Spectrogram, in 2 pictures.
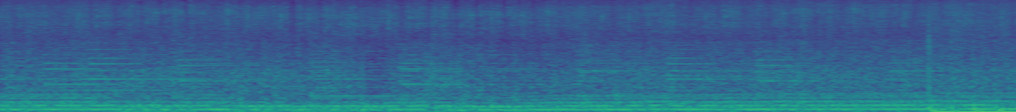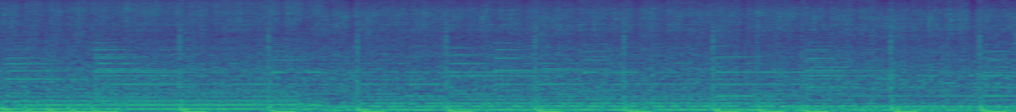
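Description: A rally car engine roars steadily in the My Summer Car video game during a rally second stage, loud and continuous, its pitch shifting partway through as the car changes gear and power.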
